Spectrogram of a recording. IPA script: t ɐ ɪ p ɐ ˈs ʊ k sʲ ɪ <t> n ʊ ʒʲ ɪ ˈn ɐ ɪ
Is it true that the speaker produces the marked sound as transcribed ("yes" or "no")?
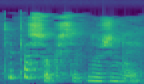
yes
